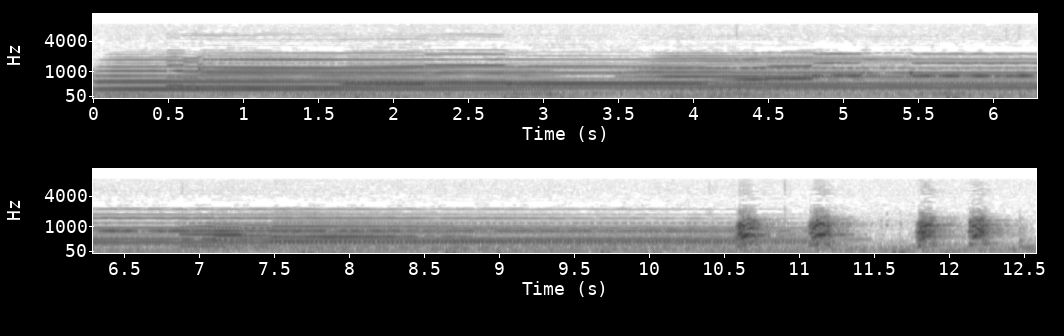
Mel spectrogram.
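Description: Sustained orchestral music plays, then near the end a dog barks four times in a steady rhythm, the loud, sharp barks cutting through the lingering music.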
